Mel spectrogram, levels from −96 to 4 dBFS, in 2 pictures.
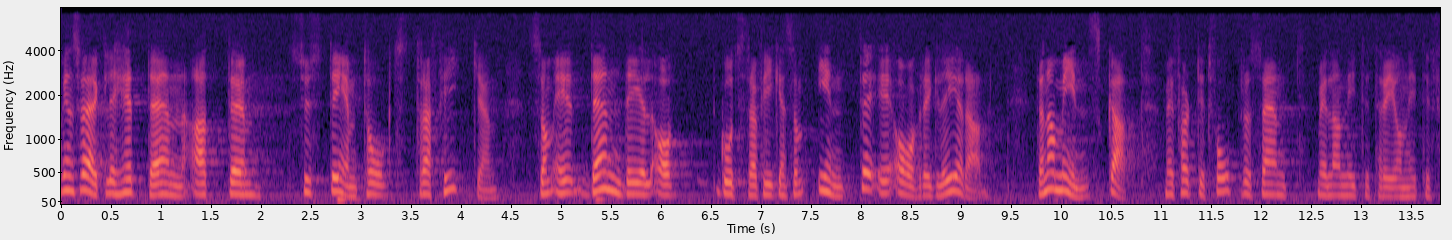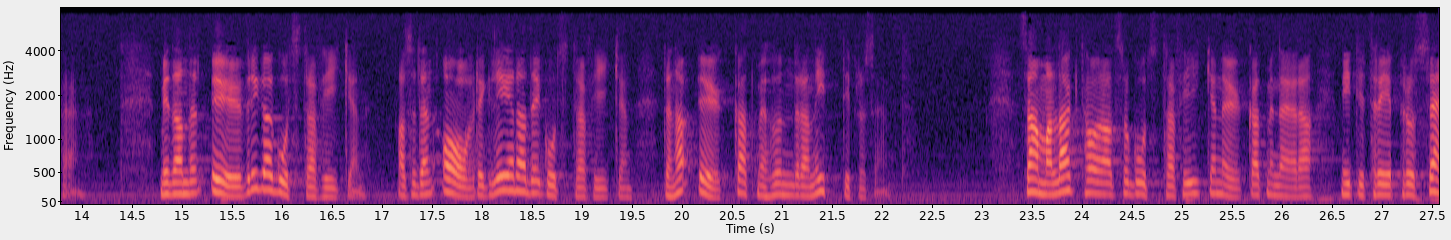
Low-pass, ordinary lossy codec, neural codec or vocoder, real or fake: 7.2 kHz; MP3, 48 kbps; none; real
